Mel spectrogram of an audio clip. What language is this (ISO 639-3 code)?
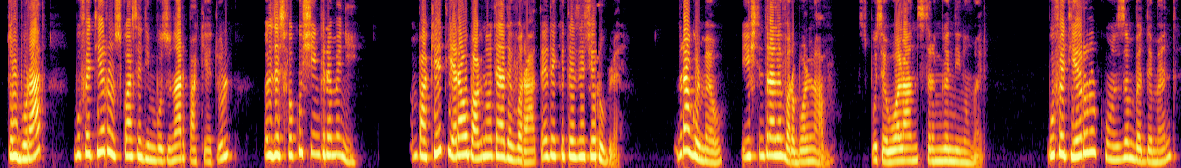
ron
